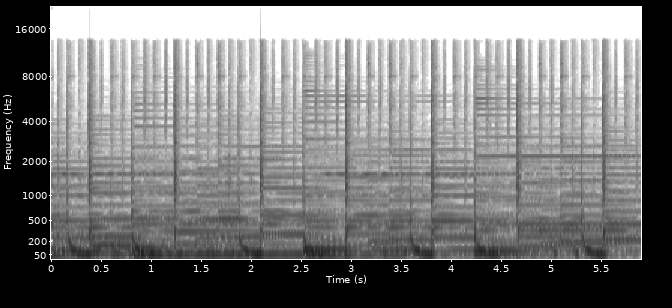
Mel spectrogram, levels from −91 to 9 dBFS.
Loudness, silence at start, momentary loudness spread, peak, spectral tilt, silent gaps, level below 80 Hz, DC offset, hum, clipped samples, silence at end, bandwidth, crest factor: -16 LUFS; 0 s; 5 LU; 0 dBFS; -5 dB/octave; none; -18 dBFS; under 0.1%; none; under 0.1%; 0 s; 14 kHz; 14 dB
